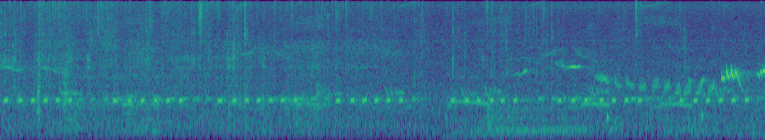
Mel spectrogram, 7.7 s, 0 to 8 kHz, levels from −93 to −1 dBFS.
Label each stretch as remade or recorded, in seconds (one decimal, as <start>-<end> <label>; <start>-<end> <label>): 0.0-5.9 recorded; 5.9-6.8 remade; 6.8-7.7 recorded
